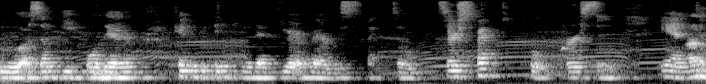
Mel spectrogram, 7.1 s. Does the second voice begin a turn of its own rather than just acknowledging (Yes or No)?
Yes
